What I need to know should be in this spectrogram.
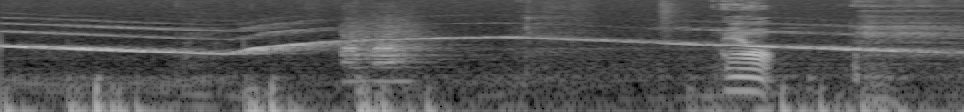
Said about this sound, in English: these goddamn sirens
